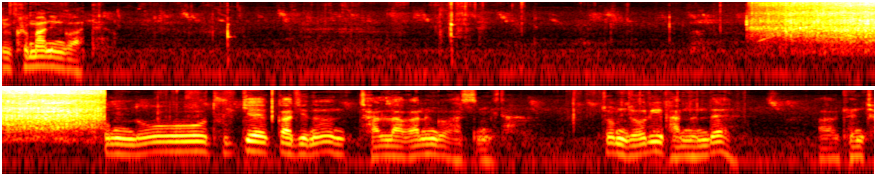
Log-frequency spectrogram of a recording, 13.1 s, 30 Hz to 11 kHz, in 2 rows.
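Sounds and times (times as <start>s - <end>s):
mini chainsaw running: 5.6s - 7.3s.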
